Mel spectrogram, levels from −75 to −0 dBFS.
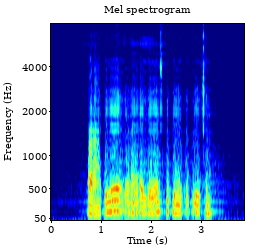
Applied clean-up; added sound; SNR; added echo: neural separator model SepFormer DNS4.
